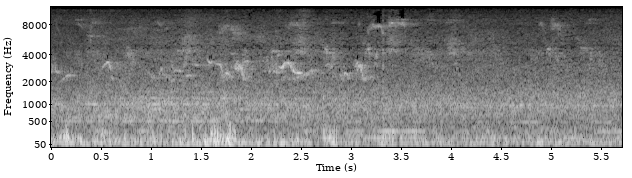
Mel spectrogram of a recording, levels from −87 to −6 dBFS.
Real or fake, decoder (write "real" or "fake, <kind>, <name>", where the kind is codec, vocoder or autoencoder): real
